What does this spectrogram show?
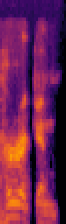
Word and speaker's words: Hurricane: make the joke it's across the bridge from Hurrican um down here in southern Utah proud graduate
